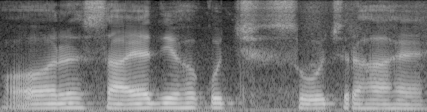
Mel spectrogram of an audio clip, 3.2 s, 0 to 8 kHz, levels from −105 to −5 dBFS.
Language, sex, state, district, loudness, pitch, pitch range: Hindi, male, Uttar Pradesh, Jalaun, -28 LUFS, 115 Hz, 110-125 Hz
